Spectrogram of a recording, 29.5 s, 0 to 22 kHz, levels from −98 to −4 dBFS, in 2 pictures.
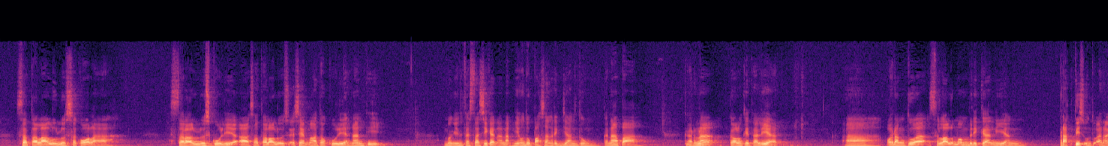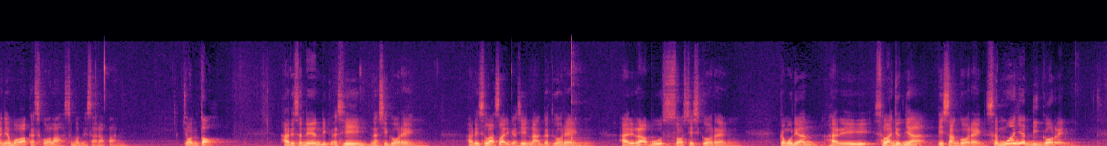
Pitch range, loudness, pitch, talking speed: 105-140 Hz, -20 LUFS, 115 Hz, 120 wpm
